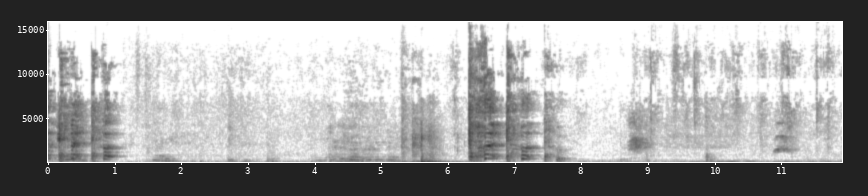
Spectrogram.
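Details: Feigned cough: a mother fakes coughing up blood as a prank on her children. Several harsh, bursting adult coughs amid a child's talk and room noise.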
